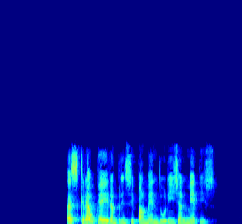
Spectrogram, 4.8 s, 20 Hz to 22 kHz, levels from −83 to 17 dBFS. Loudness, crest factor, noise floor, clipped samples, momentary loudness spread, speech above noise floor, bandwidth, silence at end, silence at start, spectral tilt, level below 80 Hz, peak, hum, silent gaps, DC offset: -28 LUFS; 22 dB; under -90 dBFS; under 0.1%; 15 LU; over 61 dB; 8.2 kHz; 0.6 s; 1.35 s; -2.5 dB/octave; -72 dBFS; -8 dBFS; none; none; under 0.1%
